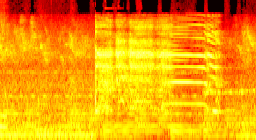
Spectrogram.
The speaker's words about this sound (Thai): เสียงไก่ขันบอกเวลา ว่าเช้าแล้ว กระทิงน้อย จึงค่อยๆตื่นเช้าขึ้น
